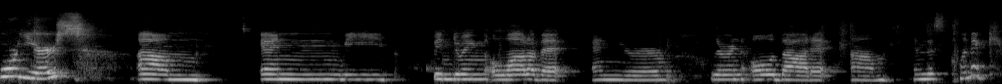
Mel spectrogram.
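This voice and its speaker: In a French accent, a woman speaks very slowly in a fairly high, somewhat breathy voice with ordinary pitch variation and long, frequent pauses, amid audible room echo. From France. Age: 30s. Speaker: professional climber. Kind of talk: online clinic presentation.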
